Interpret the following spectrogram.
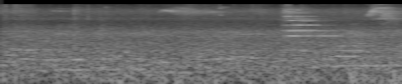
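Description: Steady din of a packed temple hall: many indistinct voices blurred into a continuous rumble. About three seconds in, a brief high metallic ring sounds over it.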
